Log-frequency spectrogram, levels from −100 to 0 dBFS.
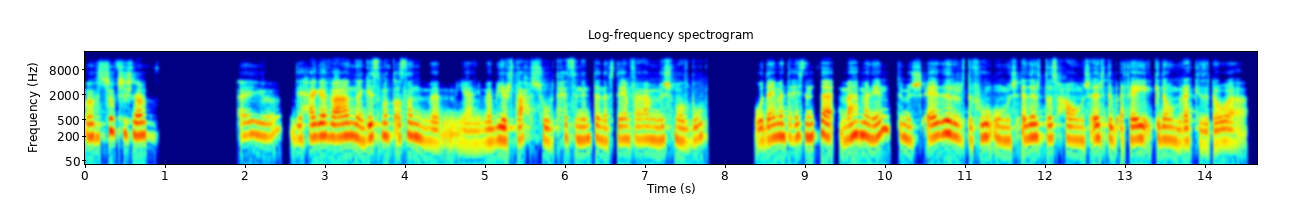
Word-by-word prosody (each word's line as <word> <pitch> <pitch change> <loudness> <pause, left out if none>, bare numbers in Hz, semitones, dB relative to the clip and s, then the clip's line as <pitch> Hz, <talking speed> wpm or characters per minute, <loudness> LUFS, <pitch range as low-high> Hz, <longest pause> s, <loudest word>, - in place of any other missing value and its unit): ما 195 -1 +2
بتشوفش 245 +6 -1
شمس. 210 -2 +2 1.0
أيوه 210 +4 -5
دي 180 0 -4
حاجة 195 +3 +4
فعلًا 195 -1 +5
جسمك 190 +4 0
أصلًا 165 -9 -1
م 75 - -10
يعني 135 - -7
ما 145 +2 -3
بيرتاحش 165 +2 0
وبتحس 175 +4 -5
إن 170 - -2
أنت 180 +2 -3
نفسيًا 170 +1 -3
فعلًا 170 -1 -4
مش 170 +2 -2
مضبوط، 160 +4 -4 0.6
ودايمًا 175 +6 +2
تحس 195 +1 -3
إن 195 - +2
أنت 200 -1 +4
مهما 205 +4 +2
نمت 225 +6 -1
مش 170 -3 0
قادر 205 +1 +5
تفوق 185 +5 -1
ومش 160 -2 -4
قادر 195 +2 +3
تصحى، 180 -2 -3
ومش 165 -2 -3
قادر 185 +1 +5
تبقى 170 -3 -3
فايق 170 +1 +3
كده، 175 -2 0
ومركِّز، 155 -3 -3
اللي 135 +1 -4
هو 145 0 -2
180 Hz, 165 wpm, -22 LUFS, 165-200 Hz, 1.0 s, فعلًا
